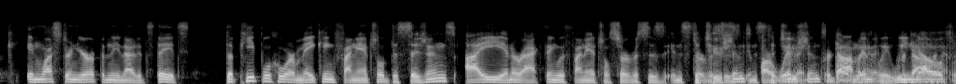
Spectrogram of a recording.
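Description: AMR comfort noise appears from 2.11 to 2.25 s. For about 140 ms the phone treated the talker as silent and sent no speech frames. The receiver filled that gap with synthetic noise built from a rough estimate of the background's level and spectrum. For that short stretch the real background gives way to a smooth, even hiss that switches in and then out abruptly.

A doubled audio track starts at 6.94 s and runs to the end of the clip. The speech is heard a second time, roughly 0.7 s late and at about the same loudness, with no decay or room colour on the late copy. It comes in all at once. The likely cause is a second, slower capture path or an edit that left two out-of-step copies mixed together, so the final seconds sound like two overlapping takes of the same speech.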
